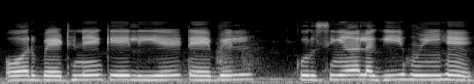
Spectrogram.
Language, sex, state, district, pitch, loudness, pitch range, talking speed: Hindi, female, Madhya Pradesh, Bhopal, 210 Hz, -11 LUFS, 205-220 Hz, 115 wpm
